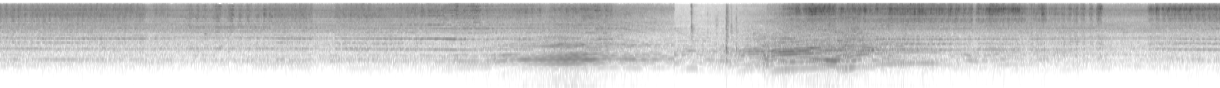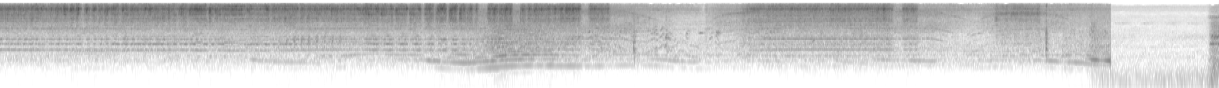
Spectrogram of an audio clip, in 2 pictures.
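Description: A rotary die grinder whines as it grinds an aluminium cylinder head.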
